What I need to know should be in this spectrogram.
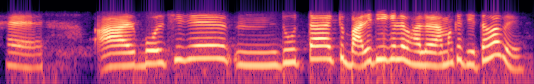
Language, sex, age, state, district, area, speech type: Bengali, female, 30-45, West Bengal, Jhargram, rural, conversation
